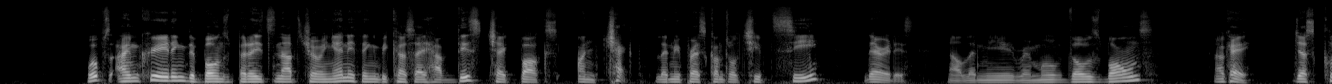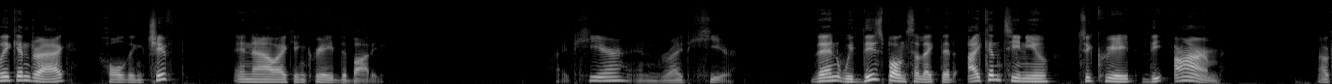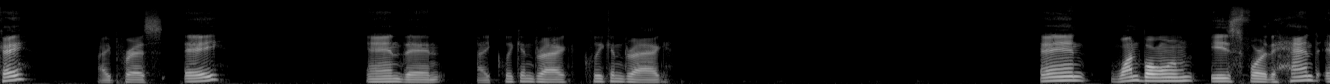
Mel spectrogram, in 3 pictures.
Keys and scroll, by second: 7.4 ctrl+shift+c, 11.4 ctrl+z, 27.5 a.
